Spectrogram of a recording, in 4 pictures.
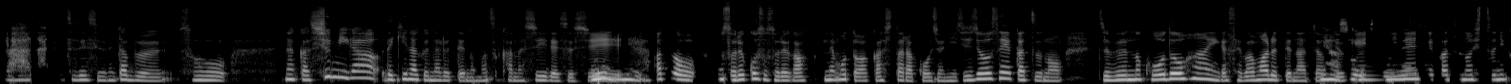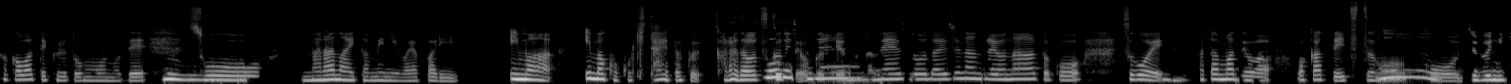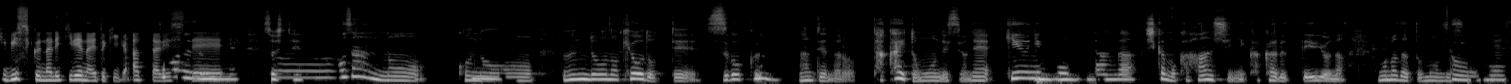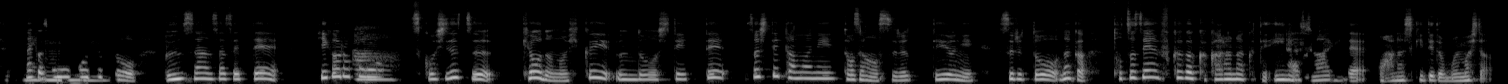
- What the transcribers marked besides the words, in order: distorted speech; tapping; static
- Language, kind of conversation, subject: Japanese, advice, 運動後の疲労や慢性的な痛みが続いていて不安ですが、どうすればよいですか？
- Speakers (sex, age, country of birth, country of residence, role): female, 30-34, Japan, Japan, user; female, 35-39, Japan, United States, advisor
